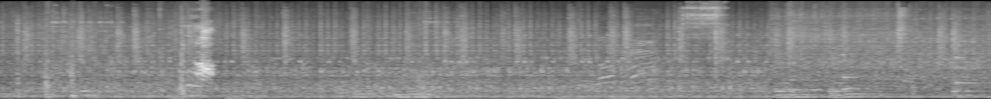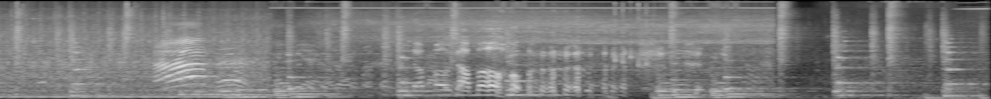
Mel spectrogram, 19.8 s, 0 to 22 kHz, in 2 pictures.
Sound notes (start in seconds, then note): 15.5 laughs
